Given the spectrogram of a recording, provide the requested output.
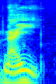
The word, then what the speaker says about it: Nighy: His last name is spelled Nighy. – Yeah. – This one. – Nye.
